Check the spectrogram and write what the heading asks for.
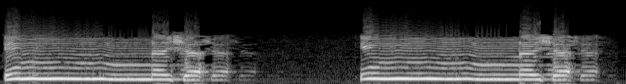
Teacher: نون ساکن کا نون متحرک میں ادغام ہونا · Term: ادغام متماثلین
